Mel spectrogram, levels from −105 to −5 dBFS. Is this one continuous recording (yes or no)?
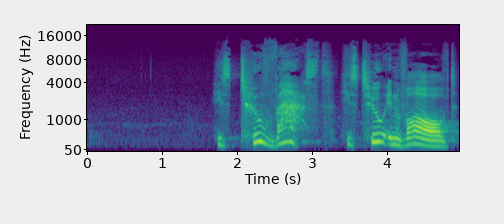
no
